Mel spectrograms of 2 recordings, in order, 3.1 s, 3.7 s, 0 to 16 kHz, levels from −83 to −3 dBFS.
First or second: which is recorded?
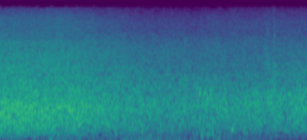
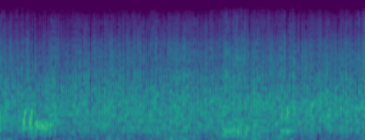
first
